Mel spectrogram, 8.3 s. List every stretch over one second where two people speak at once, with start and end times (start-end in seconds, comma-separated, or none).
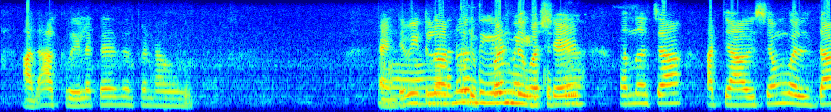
3.9-5.6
